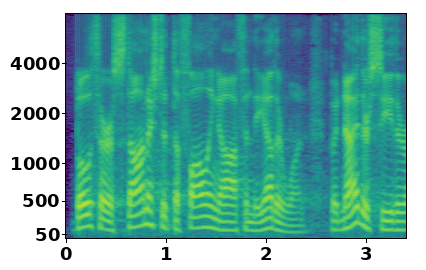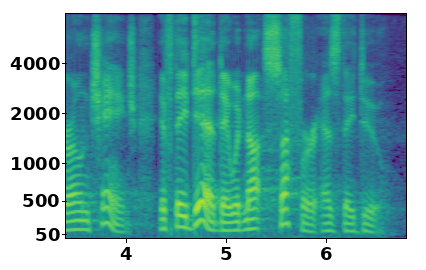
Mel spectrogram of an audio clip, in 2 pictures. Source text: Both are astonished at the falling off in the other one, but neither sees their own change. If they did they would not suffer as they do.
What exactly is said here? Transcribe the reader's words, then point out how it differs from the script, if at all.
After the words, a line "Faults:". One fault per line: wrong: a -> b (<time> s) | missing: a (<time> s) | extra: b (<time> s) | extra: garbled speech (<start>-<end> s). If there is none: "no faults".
Both are astonished at the falling off in the other one, but neither see their own change. If they did they would not suffer as they do.
Faults:
wrong: sees -> see (3.0 s)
